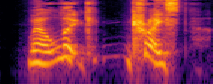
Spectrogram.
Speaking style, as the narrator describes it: I spluttered anyway, knowing I had to keep talking until the very end

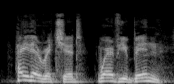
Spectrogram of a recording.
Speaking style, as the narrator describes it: shouted the man

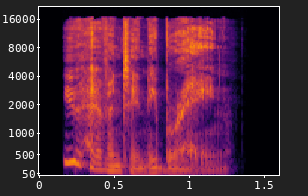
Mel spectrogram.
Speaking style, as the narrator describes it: said Rabbit kindly

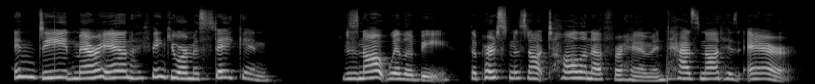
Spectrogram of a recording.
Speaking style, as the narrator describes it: Eleanor cried out

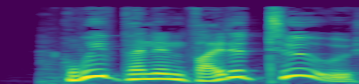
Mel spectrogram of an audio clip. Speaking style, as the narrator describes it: she blurted

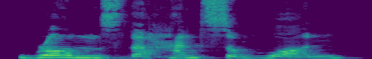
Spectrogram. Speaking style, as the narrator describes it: muttered Harry

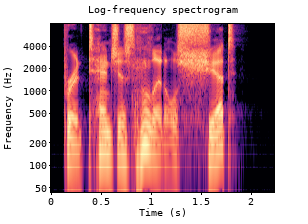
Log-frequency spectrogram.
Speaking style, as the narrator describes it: he grunted

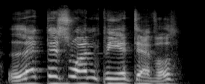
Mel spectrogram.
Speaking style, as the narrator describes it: she snapped and raised her hands to the sky and shouted

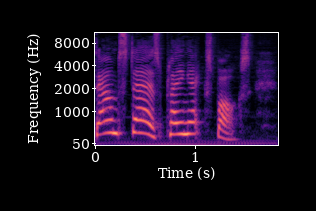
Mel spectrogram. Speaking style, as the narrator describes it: shouted

